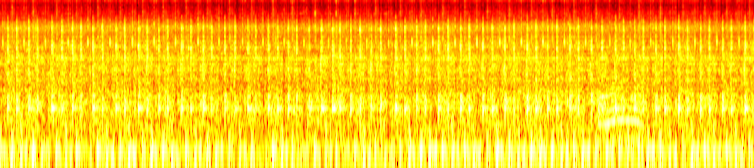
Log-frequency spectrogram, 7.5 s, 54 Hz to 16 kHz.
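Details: Kawasaki VN 800 Vulcan V-twin, bought a week earlier and just back from service with oil leaks at the heads: fast, uneven ticking knock over the lumpy idle, seemingly from low in the engine; cause unconfirmed.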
